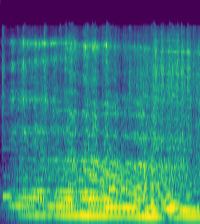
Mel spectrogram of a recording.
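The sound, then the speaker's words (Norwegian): A loud, steady airplane engine drone fills the whole stretch, its humming tones shifting slightly in pitch as the plane flies past, with no talking. “Men skal vi si ha det, ha det bra til den rare japaneren og fly videre?”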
